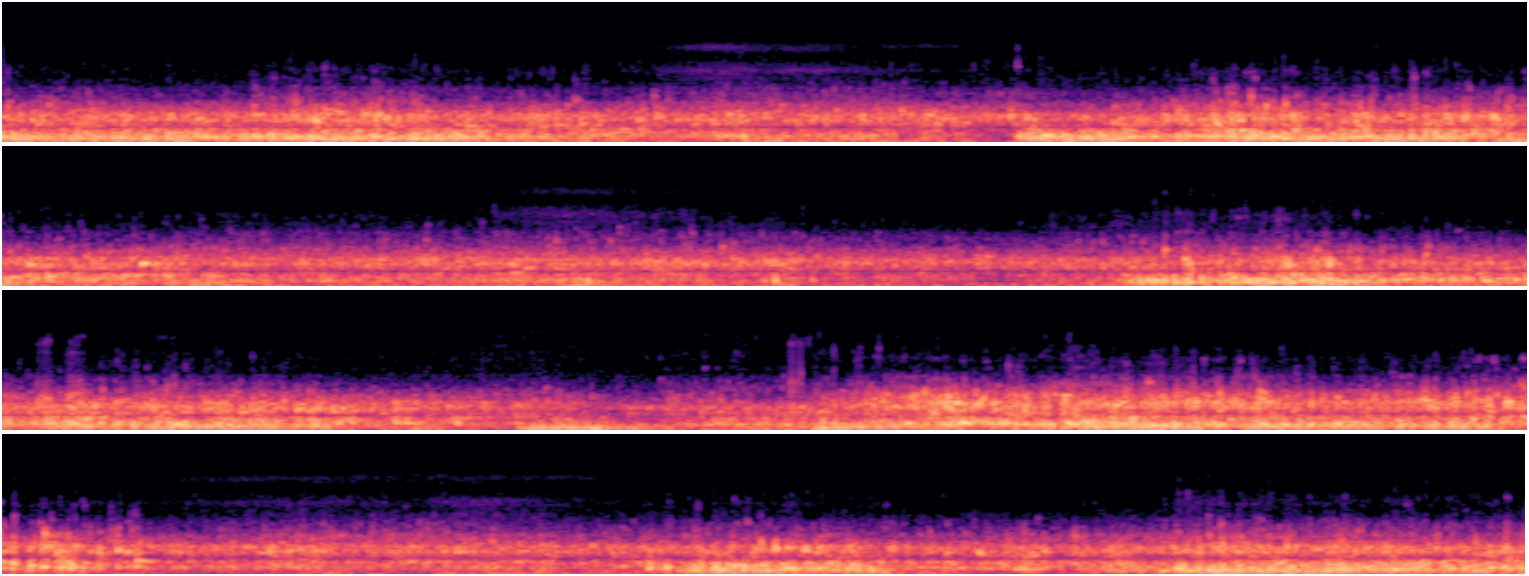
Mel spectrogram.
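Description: Scuba diver breathing through a regulator, recorded underwater: muffled rushes of exhaled bubbles come in surges every several seconds, with quieter inhale stretches between.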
